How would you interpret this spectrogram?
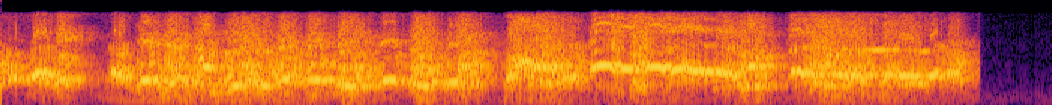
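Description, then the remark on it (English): Several dogs bark loudly and continuously, overlapping in a noisy chorus, with what sounds like a rooster crowing mixed in. No one speaks. “It's a little bit early, but we'll go ahead because the dogs have planned it for us.”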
